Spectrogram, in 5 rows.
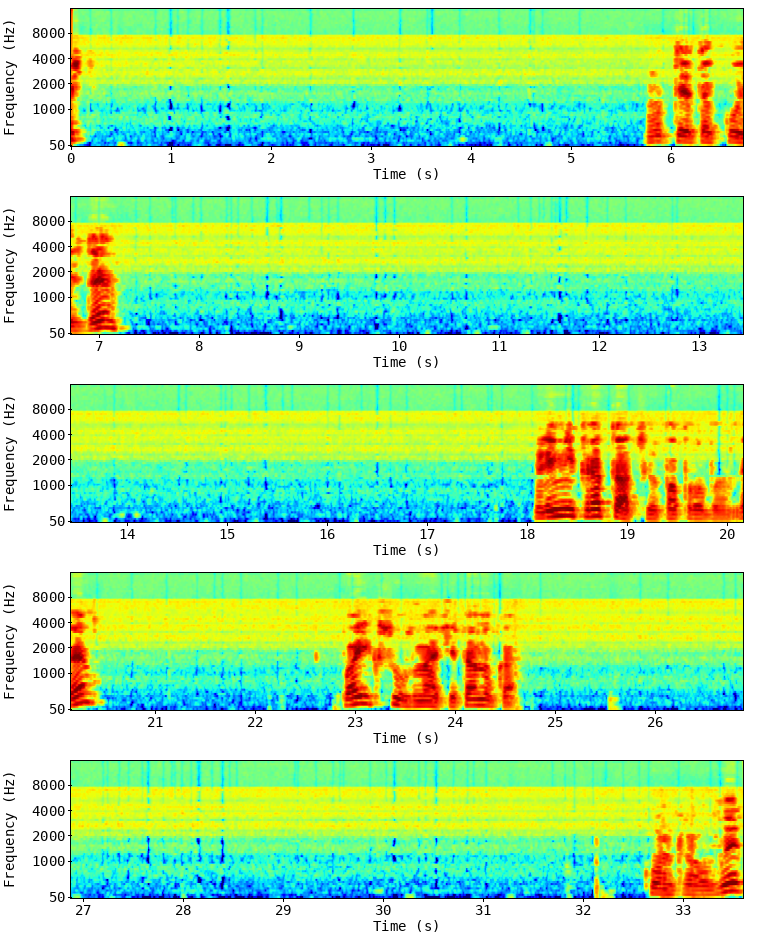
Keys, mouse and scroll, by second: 10.9-18.1 drag, 19.1-20.6 middle drag, 22.3 click, 22.9-24.2 middle drag, 24.8 KP_3, 28.2-32.1 drag.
